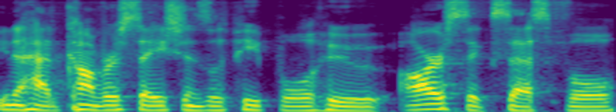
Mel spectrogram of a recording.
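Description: This is a man with a normal speaking voice at a medium pitch. The recording is very clean and the background silent. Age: 40s. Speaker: podcast co-host. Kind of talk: casual chat.

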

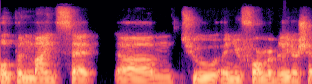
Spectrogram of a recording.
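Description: Speaking with a French accent, a man keeps to a moderate pace. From France. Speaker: strategy consultant and coach. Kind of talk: interview conversation.

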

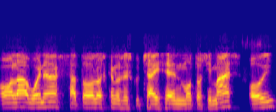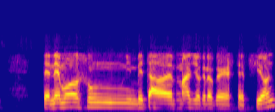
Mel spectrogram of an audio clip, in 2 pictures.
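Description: At a moderate pace, a man talks in a monotone, flat intonation with very even loudness. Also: medium pitch for a man. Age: 30s. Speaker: podcast host. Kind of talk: casual chat.

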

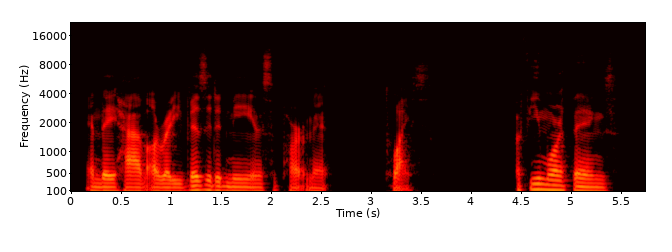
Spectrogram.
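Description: With an American accent and a very deep, low pitch, a man talks at a moderate pace with long, frequent pauses on a very clean recording with a silent background. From San Francisco, US. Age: 20s. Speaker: podcast host and educator. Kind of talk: solo podcast monologue. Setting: home apartment. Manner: casual, upbeat.

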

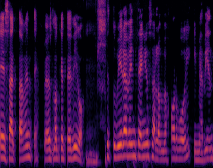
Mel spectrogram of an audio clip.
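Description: A woman with an unremarkable speaking voice and a fairly low pitch, talking fairly quickly in a dry, close sound with no echo. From Mexico, Zacatecas. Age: 20s. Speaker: model and social media creator. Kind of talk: casual interview.

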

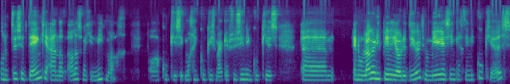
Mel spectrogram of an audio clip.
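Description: With an unremarkable speaking voice, a woman talks at a moderate pace in a medium pitch with ordinary pitch variation, the sound dry and close with no echo. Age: 30s. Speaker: coach for mothers on relationship with food. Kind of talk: casual interview chat.

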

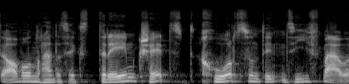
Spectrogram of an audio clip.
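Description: The delivery moves at a moderate pace. Its intonation stays fairly even. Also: man. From Basel region, Switzerland (Muttenz). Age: 50s. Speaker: civil engineer and rail project manager. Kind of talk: interview. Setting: office.

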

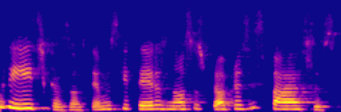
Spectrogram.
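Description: At a fairly slow pace, a woman speaks with a high pitch. Her pitch variation is ordinary. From Guarulhos, São Paulo, Brazil. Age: 30s. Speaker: dressmaker and activist. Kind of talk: casual panel discussion.

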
